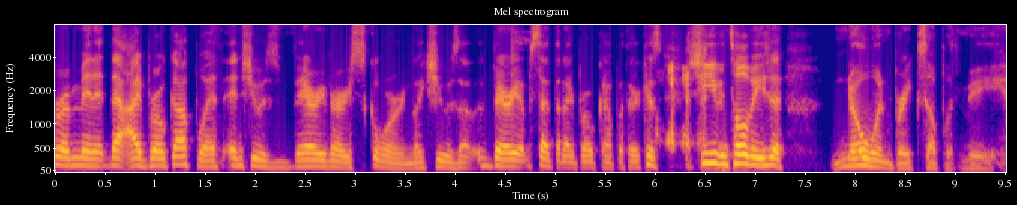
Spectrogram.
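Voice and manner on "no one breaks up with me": very low, deep, slow manly voice. Retelling what an ex-girlfriend said after the breakup, mock manly voice. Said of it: "it almost got into this like real like manly voice".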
